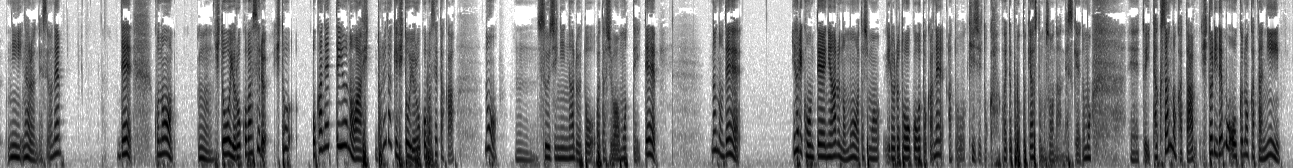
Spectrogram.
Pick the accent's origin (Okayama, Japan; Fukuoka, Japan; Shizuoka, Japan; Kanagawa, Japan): Fukuoka, Japan; 私ちょっと博多っ子なんですけれども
